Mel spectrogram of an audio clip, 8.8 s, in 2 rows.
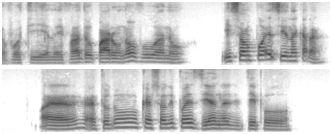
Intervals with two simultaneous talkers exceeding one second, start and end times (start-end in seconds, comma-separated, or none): none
